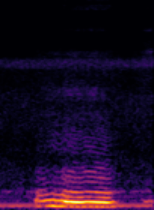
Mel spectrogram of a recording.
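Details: A woman snoring: a single low, rumbling snore lasting about a second, rising and fading.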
